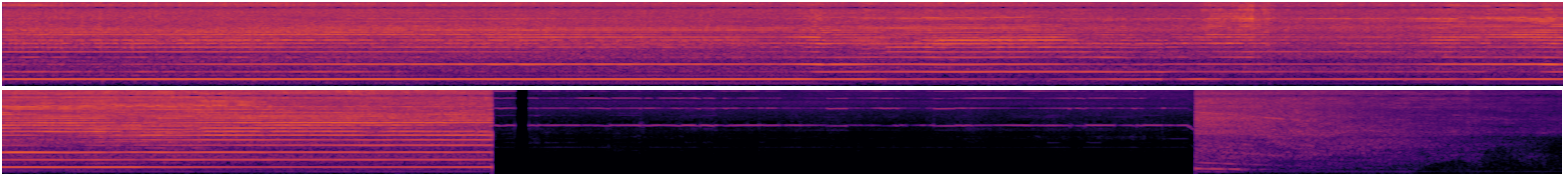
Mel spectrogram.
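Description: DeWalt plunge router running at full speed and cutting ambrosia maple along a template: a loud, steady high whine whose pitch wavers slightly as the bit takes wood. It stops abruptly about two-thirds of the way through. Near the end the motor is heard winding down after switch-off, its whine falling in pitch and fading.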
